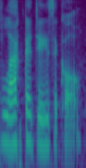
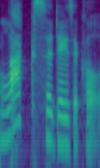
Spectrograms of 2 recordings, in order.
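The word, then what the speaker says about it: lackadaisical: perfectly organized and color coordinated next we have lacad daal uh you will hear people mispronounce this upon occasion when they say laxidasical it is lack aicle and I'm pretty sure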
